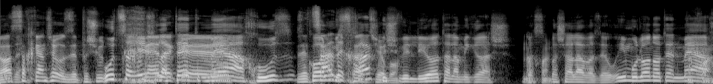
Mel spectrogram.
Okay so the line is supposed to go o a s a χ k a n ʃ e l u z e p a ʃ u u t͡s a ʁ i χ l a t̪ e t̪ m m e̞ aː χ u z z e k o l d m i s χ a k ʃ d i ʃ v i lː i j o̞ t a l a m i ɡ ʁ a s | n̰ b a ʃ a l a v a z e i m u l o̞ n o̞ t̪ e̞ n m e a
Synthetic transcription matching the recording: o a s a χ k a n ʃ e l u z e p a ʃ u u t͡s a ʁ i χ l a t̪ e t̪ m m e̞ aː χ u z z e k o l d m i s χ a k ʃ b i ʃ v i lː i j o̞ t a l a m i ɡ ʁ a ʃ | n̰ b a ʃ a l a v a z e i m u l o̞ n o̞ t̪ e̞ n m e a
